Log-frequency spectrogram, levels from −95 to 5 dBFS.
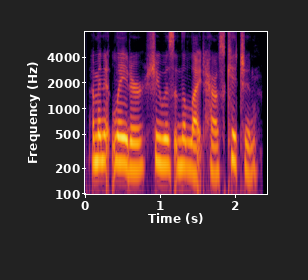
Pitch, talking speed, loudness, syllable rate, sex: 210 Hz, 220 wpm, -15 LUFS, 6.8 syllables/s, female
